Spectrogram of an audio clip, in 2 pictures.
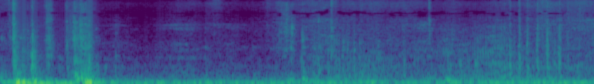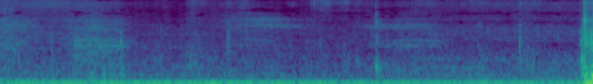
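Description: Pickup truck door clunking open, with two sharp knocks, then slamming shut with one loud bang at the end, over a steady low rumble.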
